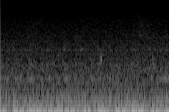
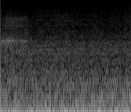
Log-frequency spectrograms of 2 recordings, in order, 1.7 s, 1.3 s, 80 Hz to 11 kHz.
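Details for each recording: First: Maruti Alto K10 AMT at idle with blinking check-engine light, cylinder 3 misfire code, low mileage and poor pickup: low uneven stumbling rumble; cylinder 3 ignition coil shows a slight short and the spark plug is bad. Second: Maruti Alto K10 AMT petrol engine idling after the cylinder 3 spark plug and ignition coil were fixed (it had misfire, a blinking check engine light, low mileage and weak pickup): a low, steady, even hum with no stumbles or misses, running smoothly.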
